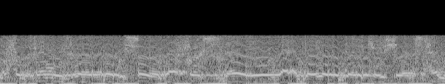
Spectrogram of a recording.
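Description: Companded audio read as linear runs from start to finish. The speech was coded in mu-law, but the bytes are played back as plain 8-bit samples without expansion. Every sign change throws the waveform across roughly half its range, so quiet passages come out as loud as peaks and the shape is badly bent. The result is harsh, very loud buzzing distortion, with heavy noise filling the pauses, over a band that still stops near 4 kHz as telephone coding would.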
